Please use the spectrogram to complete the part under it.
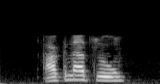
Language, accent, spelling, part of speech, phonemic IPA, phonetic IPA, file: Armenian, Eastern Armenian, ակնածու, adjective / adverb, /ɑknɑˈt͡su/, [ɑknɑt͡sú], Hy-ակնածու.ogg
- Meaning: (adjective) venerable, respectful; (adverb) venerably, respectfully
